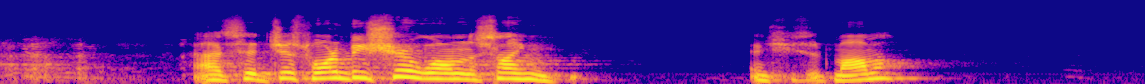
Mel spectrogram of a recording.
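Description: A woman speaks with animation into a microphone in a large room.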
